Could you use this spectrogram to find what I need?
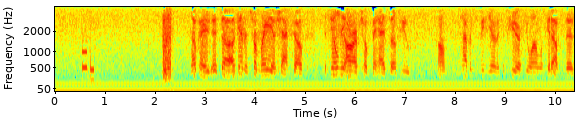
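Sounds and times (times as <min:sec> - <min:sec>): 
beep tone: 0:00.6 - 0:00.8
speech: 0:00.6 - 0:01.0, 0:02.7 - 0:10.3.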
